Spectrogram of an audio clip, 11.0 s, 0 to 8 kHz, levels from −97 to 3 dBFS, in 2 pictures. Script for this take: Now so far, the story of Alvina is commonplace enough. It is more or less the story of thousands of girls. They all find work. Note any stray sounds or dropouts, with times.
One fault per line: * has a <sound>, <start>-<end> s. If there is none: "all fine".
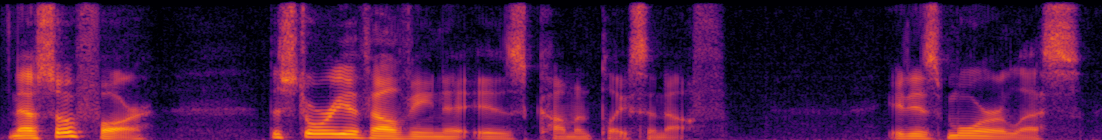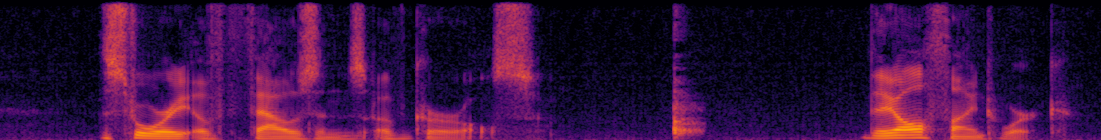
* has a tap, 8.9-9.0 s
